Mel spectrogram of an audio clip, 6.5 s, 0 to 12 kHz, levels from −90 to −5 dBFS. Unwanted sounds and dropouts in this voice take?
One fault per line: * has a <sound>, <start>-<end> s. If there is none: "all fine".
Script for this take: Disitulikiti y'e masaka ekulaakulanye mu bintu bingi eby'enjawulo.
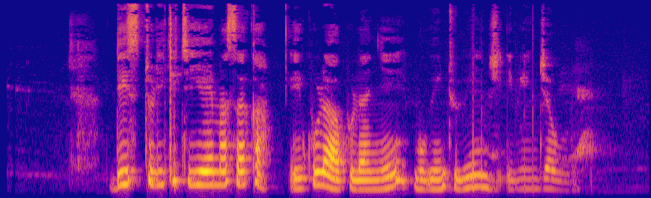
all fine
